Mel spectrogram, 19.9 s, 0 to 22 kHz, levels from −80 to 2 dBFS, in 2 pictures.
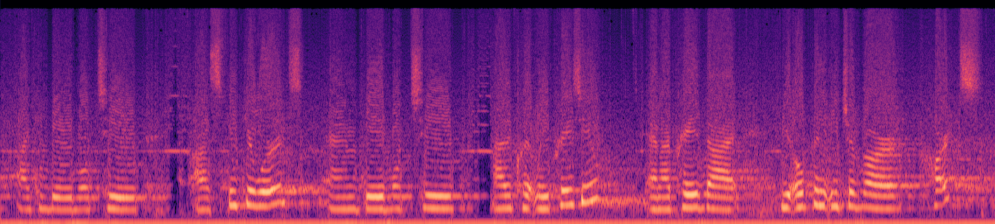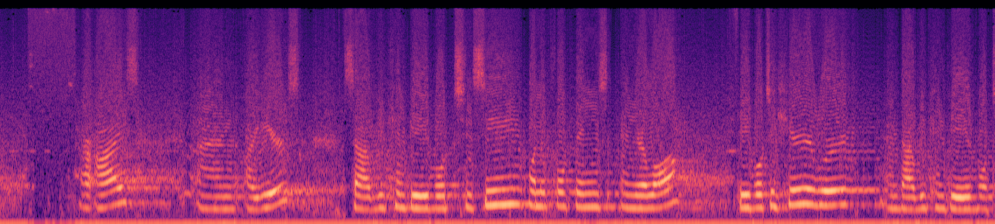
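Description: From start to end, the sound carries harsh, buzzy distortion, a stuck bit. One data bit is likely held at a fixed value, so about half the samples jump by a large step of around -20 dBFS. Even the pauses fill with loud noise.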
